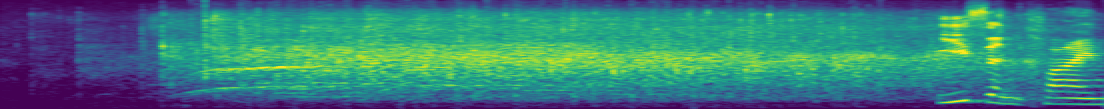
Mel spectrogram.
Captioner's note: crowd cheering and applauding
